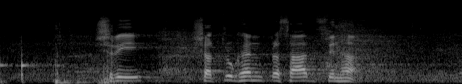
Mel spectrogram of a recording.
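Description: A man speaks clearly into a microphone, heard over loudspeakers in a large hall.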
